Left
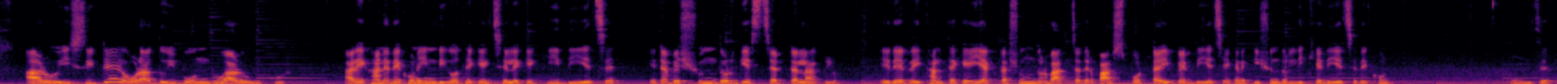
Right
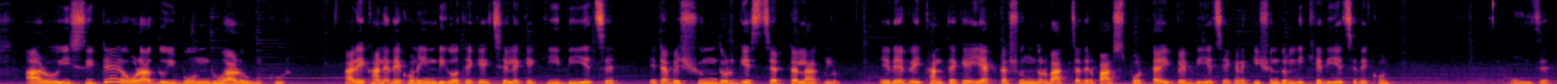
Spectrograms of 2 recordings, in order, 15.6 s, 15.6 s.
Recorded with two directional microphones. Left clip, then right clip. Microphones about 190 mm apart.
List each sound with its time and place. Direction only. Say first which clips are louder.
0.3 s a woman's voice: right 4 dB; 25° right (ahead or behind)
2.5 s speech: right 5 dB; centre (ahead or behind)
3.4 s a woman's voice: right 6 dB; 25° right (ahead or behind)
15.4 s a woman's voice: right 1 dB; 20° right (ahead or behind)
